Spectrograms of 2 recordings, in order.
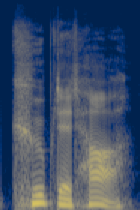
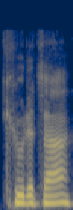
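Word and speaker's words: coup d'état: So Circle Jerks performs at Coachella, and they played a song called Coup d'etat. Aha! And that's not coup, it's coup d'etat. Coup d'etat. Thank you. You know how my pronunciation. It's like crudité.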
